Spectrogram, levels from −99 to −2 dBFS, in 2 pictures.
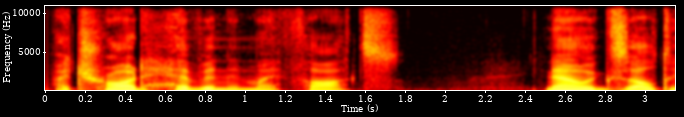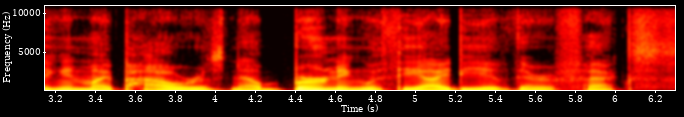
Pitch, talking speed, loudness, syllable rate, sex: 95 Hz, 180 wpm, -22 LUFS, 4.7 syllables/s, male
